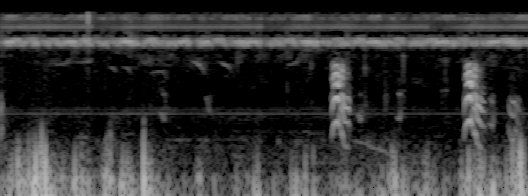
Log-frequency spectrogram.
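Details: Female jungle francolin gives two short, harsh, stacked call bursts, one at about a third of the way in and another near the end. Low rumbling wind or handling noise runs underneath, and a steady high insect-like hum continues throughout.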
